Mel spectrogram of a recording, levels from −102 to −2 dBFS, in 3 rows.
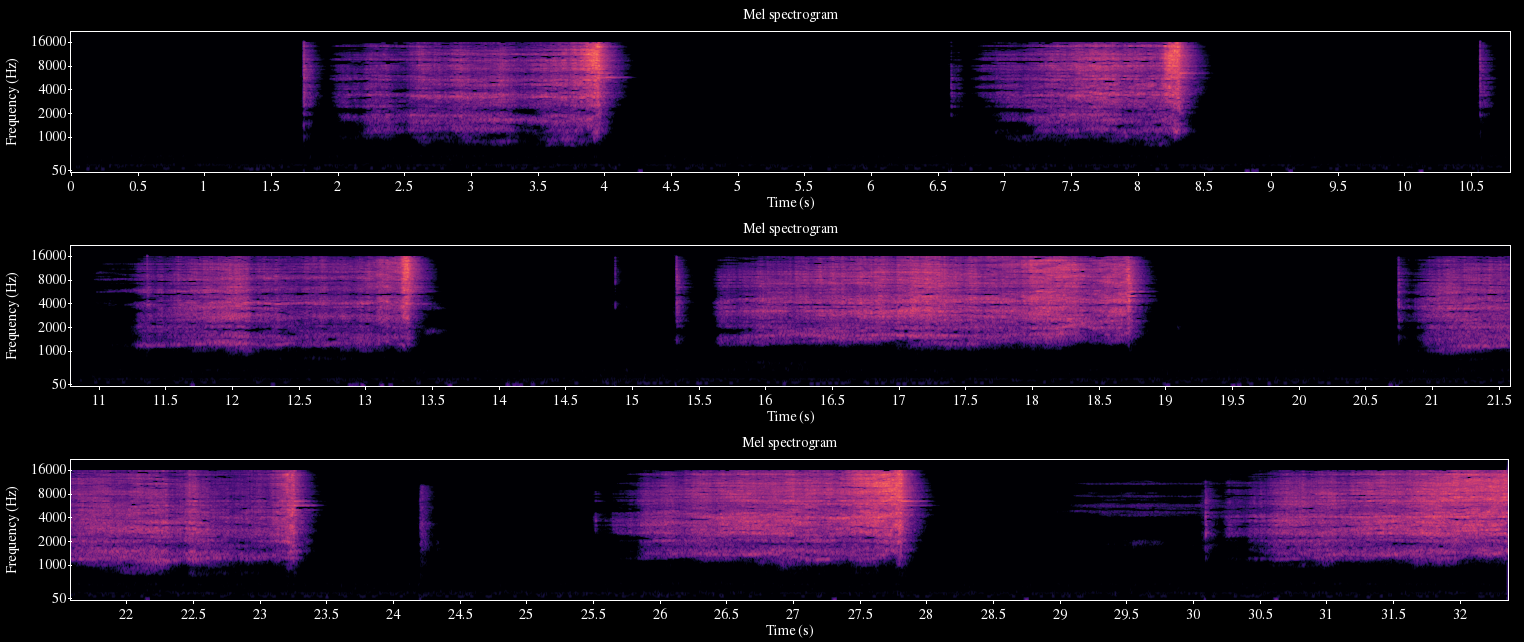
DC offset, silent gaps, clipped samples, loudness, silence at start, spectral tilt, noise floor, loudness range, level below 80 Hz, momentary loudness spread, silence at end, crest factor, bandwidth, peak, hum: under 0.1%; none; under 0.1%; -30 LUFS; 1.75 s; 9 dB/octave; under -90 dBFS; 17 LU; under -90 dBFS; 25 LU; 0 s; 30 dB; 16 kHz; -6 dBFS; none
